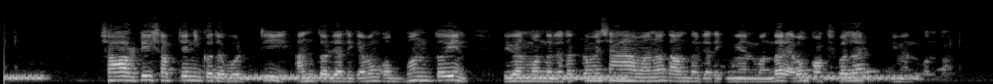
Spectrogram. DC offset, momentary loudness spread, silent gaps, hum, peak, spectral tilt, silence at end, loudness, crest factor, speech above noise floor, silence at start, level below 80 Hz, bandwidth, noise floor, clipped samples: under 0.1%; 7 LU; none; none; -6 dBFS; -7.5 dB/octave; 0.45 s; -23 LUFS; 16 dB; 38 dB; 0.05 s; -64 dBFS; 7.4 kHz; -60 dBFS; under 0.1%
